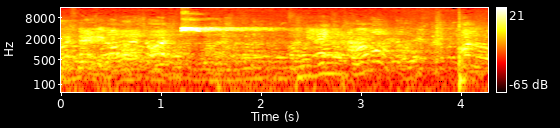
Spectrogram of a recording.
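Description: Spectators' voices chattering, cut through just over a second in by one loud, steady blast of a referee's whistle lasting about a second.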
